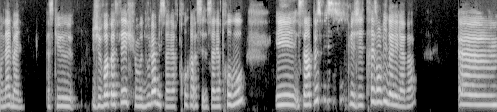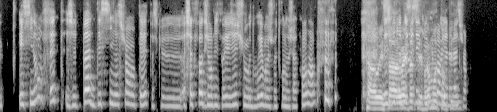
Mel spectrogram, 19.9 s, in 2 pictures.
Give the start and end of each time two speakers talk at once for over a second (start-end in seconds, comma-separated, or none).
17.6-19.1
